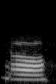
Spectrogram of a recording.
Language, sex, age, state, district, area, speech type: Bodo, female, 18-30, Assam, Udalguri, urban, conversation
